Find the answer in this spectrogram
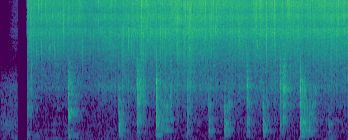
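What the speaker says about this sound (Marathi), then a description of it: "प्रथम कांदा फोडणीमध्ये घातला आहे।" Onion sizzles in a little hot oil with mustard seeds and cumin, a steady bright hiss punctuated by repeated scraping stirs of a spoon, starting after a brief moment of silence.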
